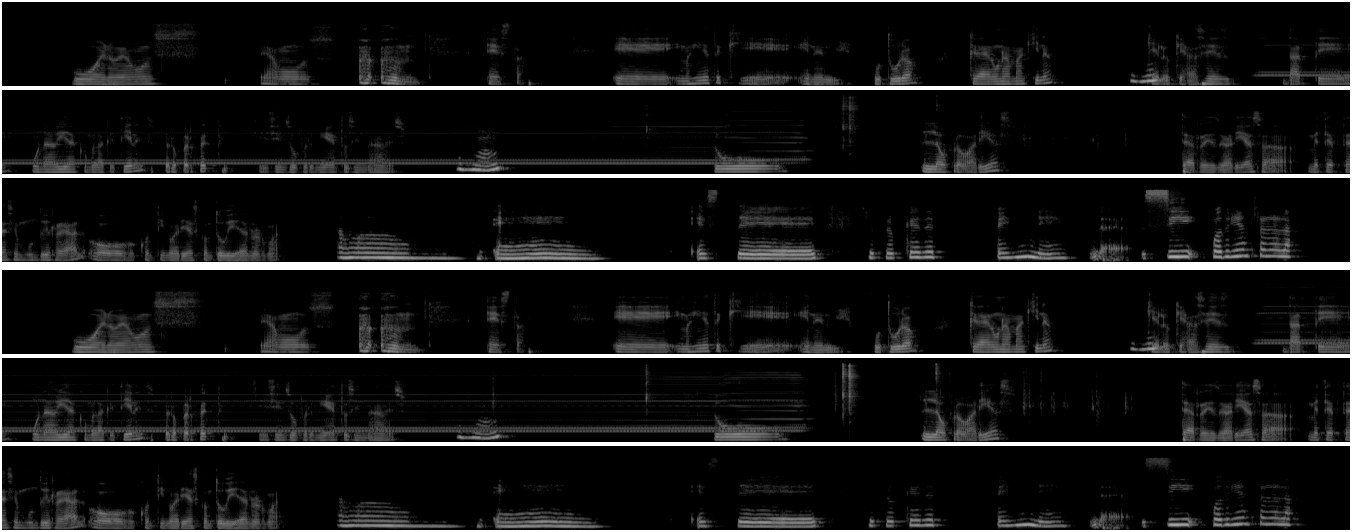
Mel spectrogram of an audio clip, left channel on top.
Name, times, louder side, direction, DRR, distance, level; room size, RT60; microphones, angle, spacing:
voice 1, 0.7-2.0 2.6-4.6 4.8-5.2 5.7-10.5 11.5-12.3 12.8-15.7 16.1-17.5 20.6-21.3 22.7-23.6 25.3-29.7 38.0-38.1, right 2 dB, 15° right, 0.6 m, -45 dB
voice 2, 11.3-11.6 18.0-18.5 30.3-33.0 33.9-36.3 36.9-38.2 38.5-39.8, left 3 dB, 40° left, 0.5 m, -35 dB
Harmonica, 12.5-21.6, right 2 dB, 85° right, 3.6 m, -52 dB
sound 1, 18.4-18.5 19.9-20.5 21.8-22.1 22.7-24.8, right 12 dB, 55° right, 0.8 m, -47 dB
11.0 x 6.7 x 4.4 m
head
